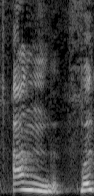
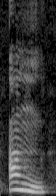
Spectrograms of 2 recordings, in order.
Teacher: अनुस्वार की ध्वनि नाक से निकलती है।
